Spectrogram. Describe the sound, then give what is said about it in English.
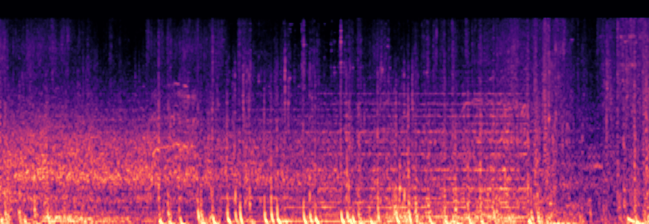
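A horse named Peanut is urged on and gallops, its hooves pounding in a rapid, steady rhythm, with loud whinnies rising over the hoofbeats amid a dense, noisy background. “Giddy up, Peanut!”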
